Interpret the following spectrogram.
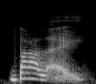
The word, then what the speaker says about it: ballet: So if they end with a T, we normally don't pronounce it. For example, ballet. What was that? Ballet. Ballet. Ya. Tapi ada aja yang bacanya ballet ya, gitu. Tapi but actually in English pronunciation-nya ballet. Kayak ngomong balai ya, tapi balainya pakai bunyi A, ballet.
